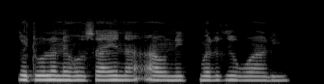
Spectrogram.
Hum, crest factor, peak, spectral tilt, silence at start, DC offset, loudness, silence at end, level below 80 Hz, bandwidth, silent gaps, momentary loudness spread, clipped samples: none; 14 dB; -14 dBFS; -7.5 dB/octave; 0.2 s; under 0.1%; -27 LUFS; 0.35 s; -72 dBFS; 8.6 kHz; 1.91-1.99 s; 10 LU; under 0.1%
